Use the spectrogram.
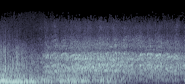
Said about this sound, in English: Yes, yeah, Sid's having trouble with his car again. He's blown a gasket. Oh, yes, well, he didn't put any water in the radiator, I'll bet.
